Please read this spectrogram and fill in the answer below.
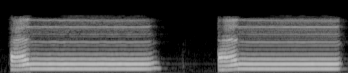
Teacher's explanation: شايفين طرف اللسان محطوط في اللثة، والأسهم العلوية رمز للغنة، الغنة عمالة تخرج، عمالة تتولد. يبقى أنا حاطط طرف لساني في اللثة عشان أحط مخرج النون، والخيشوم عمال يدي في غنة، أن أن، والغنة دي قلنا بمقدار حركتين. · Term: النون المشدده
